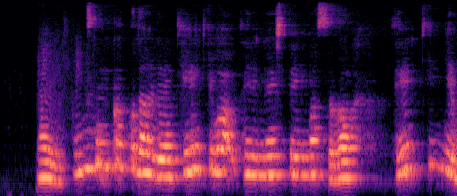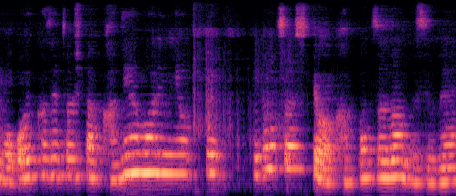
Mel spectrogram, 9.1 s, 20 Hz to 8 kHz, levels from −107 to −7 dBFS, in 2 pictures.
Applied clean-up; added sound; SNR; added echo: neural mask model DeepFilterNet 3.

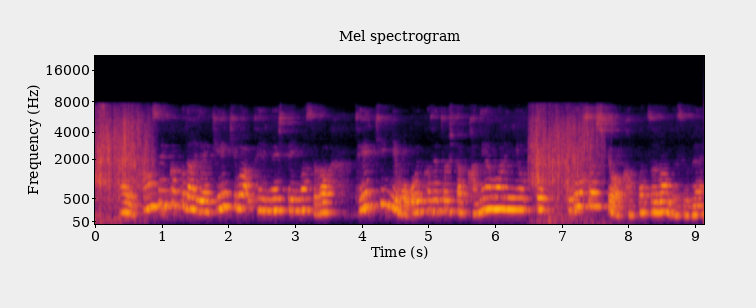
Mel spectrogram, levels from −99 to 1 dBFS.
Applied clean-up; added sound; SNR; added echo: none; Bicycle; 16 dB; reverberation time 0.7 s.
